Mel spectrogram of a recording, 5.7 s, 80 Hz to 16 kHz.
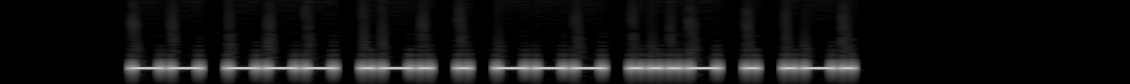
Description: Morse code, heard as a keyed tone, about 25 wpm, 700 Hz. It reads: MOREOVER
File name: Eight Letter Words - 25wpm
